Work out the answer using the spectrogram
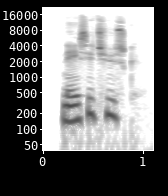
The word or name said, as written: nazitysk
